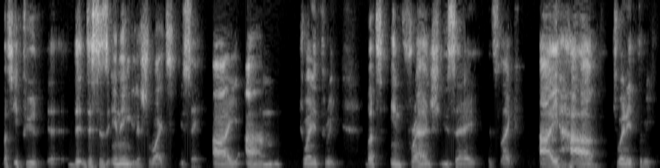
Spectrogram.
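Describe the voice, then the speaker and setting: A man from Morocco with a Moroccan accent tutoring French over a video call, patiently repeating words slowly. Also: mid-range voice, a bit bright. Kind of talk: online one-on-one language lesson.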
